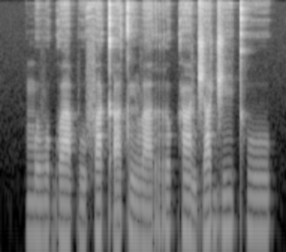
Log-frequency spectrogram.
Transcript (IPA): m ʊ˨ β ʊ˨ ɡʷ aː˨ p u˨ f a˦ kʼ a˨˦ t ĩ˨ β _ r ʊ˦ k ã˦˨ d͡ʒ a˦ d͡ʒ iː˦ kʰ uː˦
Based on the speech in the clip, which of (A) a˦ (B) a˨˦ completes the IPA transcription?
B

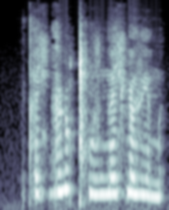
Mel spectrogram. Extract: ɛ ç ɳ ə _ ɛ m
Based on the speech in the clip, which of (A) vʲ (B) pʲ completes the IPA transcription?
A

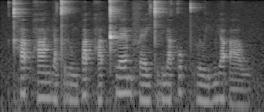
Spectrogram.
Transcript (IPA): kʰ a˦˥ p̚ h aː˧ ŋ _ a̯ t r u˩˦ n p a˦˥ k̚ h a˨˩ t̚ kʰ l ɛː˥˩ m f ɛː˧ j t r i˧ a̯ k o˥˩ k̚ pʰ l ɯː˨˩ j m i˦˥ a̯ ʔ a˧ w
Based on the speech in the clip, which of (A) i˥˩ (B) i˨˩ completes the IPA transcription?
B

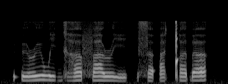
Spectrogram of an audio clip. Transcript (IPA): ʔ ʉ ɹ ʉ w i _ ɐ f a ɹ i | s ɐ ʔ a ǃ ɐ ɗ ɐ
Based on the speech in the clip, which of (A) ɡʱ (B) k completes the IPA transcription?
A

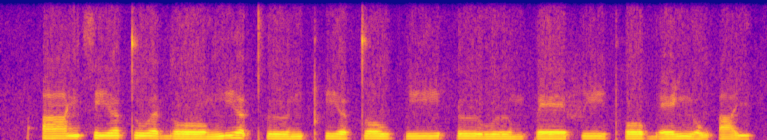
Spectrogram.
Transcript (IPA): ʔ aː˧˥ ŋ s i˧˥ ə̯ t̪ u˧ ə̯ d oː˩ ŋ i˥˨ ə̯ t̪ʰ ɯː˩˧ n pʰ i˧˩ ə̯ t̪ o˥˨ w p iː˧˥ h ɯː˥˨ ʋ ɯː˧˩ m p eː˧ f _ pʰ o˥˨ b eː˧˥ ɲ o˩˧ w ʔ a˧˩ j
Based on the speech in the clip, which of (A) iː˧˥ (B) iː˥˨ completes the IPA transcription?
B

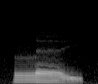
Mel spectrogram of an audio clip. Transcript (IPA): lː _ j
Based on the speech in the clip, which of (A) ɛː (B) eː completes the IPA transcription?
A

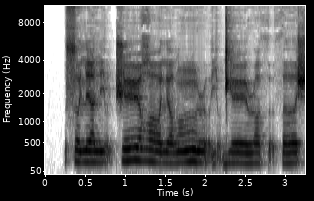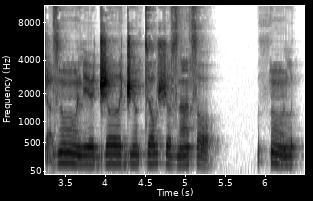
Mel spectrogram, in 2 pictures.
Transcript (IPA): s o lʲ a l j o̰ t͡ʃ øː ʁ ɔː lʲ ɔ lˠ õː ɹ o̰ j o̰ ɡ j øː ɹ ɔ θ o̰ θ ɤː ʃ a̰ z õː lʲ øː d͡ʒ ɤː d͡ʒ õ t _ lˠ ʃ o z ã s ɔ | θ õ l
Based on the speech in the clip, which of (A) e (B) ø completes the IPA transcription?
B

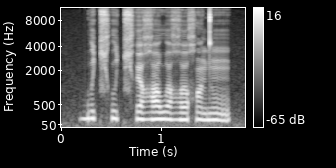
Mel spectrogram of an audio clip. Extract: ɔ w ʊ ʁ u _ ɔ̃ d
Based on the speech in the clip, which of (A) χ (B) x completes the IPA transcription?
A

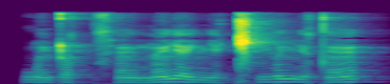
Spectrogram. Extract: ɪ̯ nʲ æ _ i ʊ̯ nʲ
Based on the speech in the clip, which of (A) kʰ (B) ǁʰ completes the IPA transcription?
B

